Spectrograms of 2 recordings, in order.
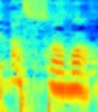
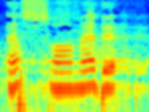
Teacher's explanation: الميم مفتوحه ماشي بس انا عاوزها مرققه · Shown in: second take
